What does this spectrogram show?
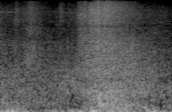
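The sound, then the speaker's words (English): Steady, rushing wash of ocean surf at secluded Nakano Beach on Iriomote Island, Japan, in the afternoon after a morning storm: a broad hiss with low rumbling swells and some wind buffeting, moderately loud and continuous with no voices. “Raita led me down a forest trail that opened up to the secluded Nakano Beach”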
